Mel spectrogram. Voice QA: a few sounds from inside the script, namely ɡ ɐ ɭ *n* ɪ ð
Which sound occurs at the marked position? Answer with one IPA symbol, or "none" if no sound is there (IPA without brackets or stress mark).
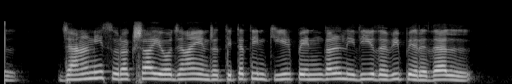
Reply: n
